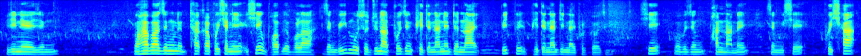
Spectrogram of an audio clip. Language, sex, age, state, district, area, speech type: Bodo, male, 60+, Assam, Udalguri, rural, spontaneous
